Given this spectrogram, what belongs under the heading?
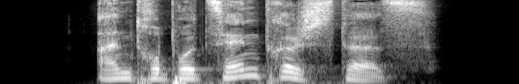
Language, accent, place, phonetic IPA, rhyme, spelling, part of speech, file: German, Germany, Berlin, [antʁopoˈt͡sɛntʁɪʃstəs], -ɛntʁɪʃstəs, anthropozentrischstes, adjective, De-anthropozentrischstes.ogg
- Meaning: strong/mixed nominative/accusative neuter singular superlative degree of anthropozentrisch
